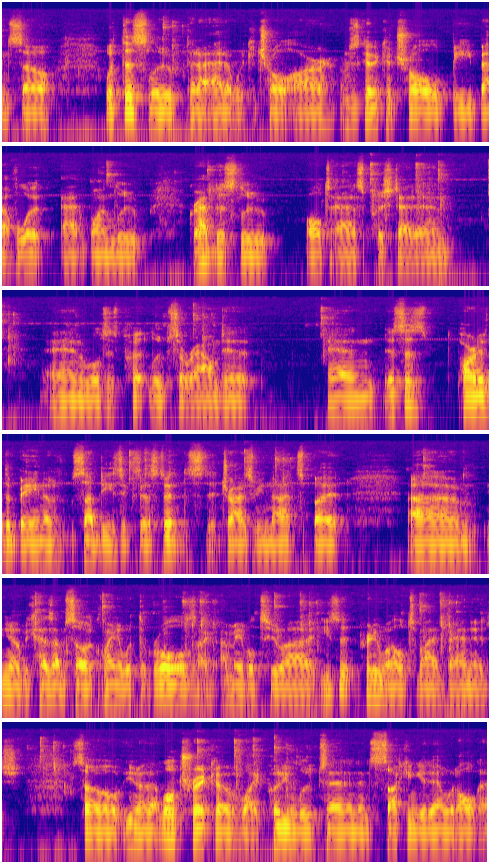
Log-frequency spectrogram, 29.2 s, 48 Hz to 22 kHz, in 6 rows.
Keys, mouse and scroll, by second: 1.5 ctrl+b, 3.2-4.2 scroll up 1, 5.7 click, 5.9 alt+click, 6.9 alt+s, 8.2 click, 8.5 Tab, 9.7 ctrl+r, 10.3 click, 11.5 ctrl+click, 11.6 ctrl+r, 11.8 ctrl+click, 11.8 click, 12.9 Tab, 13.1 scroll down 1, 13.7-15.8 middle drag, 15.8 Tab, 16.0 shift+middle click, 16.3 scroll up 1, 16.5 middle click, 17.1 ctrl+scroll up 1, 17.3 ctrl+r, 17.5 click, 18.8 shift+click, 19.0 shift+middle click, 19.2 middle click, 19.4-20.8 scroll up 4, 20.1 shift+middle click, 20.8 alt+click, 21.2 click, 21.2 g, 21.4 g, 21.9 click, 22.2 ctrl+click, 22.4 ctrl+r, 22.6 ctrl+click, 23.4 click, 23.7 ctrl+click, 23.8 ctrl+r, 24.2 click, 24.5 right click, 24.7 alt+right click, 24.8 alt+s, 26.1 click, 26.2 Tab, 27.0 ctrl+r, 27.3 click.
